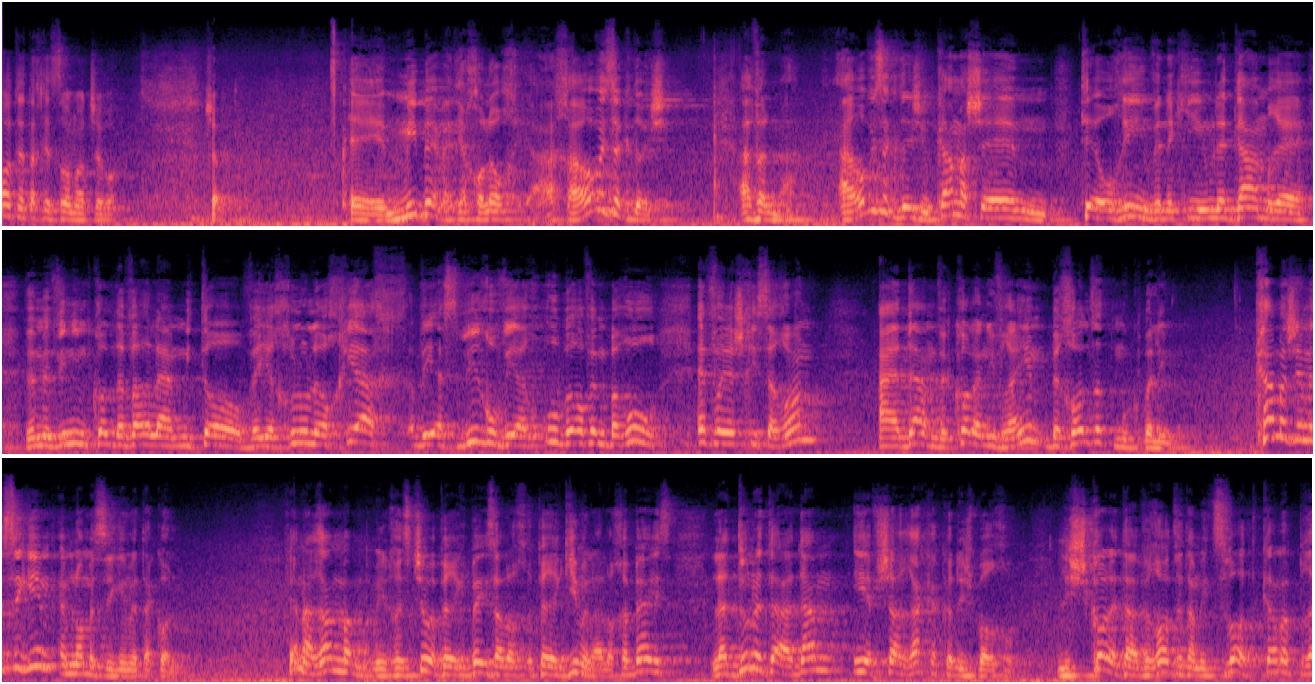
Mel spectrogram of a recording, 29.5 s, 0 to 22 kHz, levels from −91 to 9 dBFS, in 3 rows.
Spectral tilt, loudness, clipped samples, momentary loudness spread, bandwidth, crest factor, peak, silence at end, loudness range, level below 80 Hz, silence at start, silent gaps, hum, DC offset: -5.5 dB/octave; -17 LUFS; under 0.1%; 9 LU; 13.5 kHz; 16 dB; 0 dBFS; 0 s; 2 LU; -34 dBFS; 0 s; none; none; under 0.1%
